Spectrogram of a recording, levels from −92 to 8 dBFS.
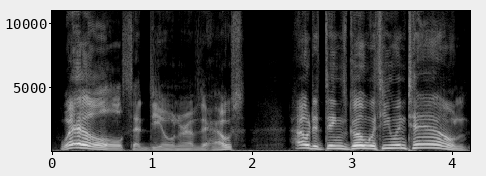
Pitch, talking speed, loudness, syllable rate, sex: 165 Hz, 215 wpm, -16 LUFS, 4.8 syllables/s, male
